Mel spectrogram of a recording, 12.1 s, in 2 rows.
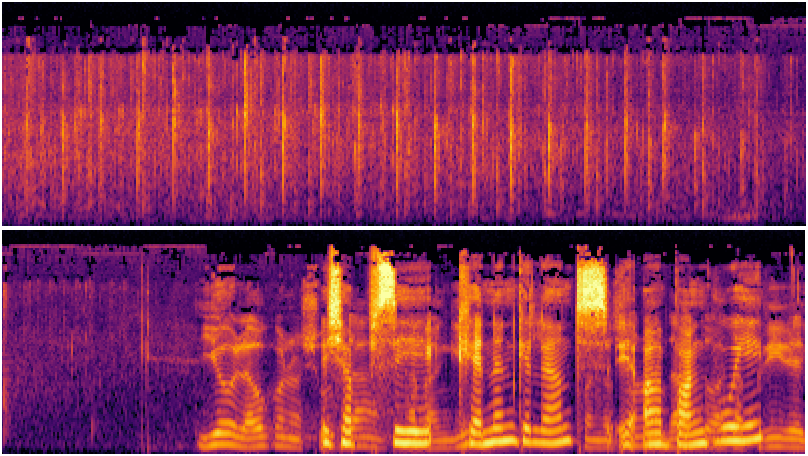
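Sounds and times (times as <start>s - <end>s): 
audience applause: 0.0s - 6.3s
speech: 7.5s - 12.0s.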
